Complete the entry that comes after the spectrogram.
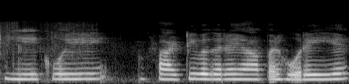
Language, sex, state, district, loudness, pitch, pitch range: Hindi, female, Punjab, Pathankot, -14 LUFS, 240 Hz, 235-250 Hz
